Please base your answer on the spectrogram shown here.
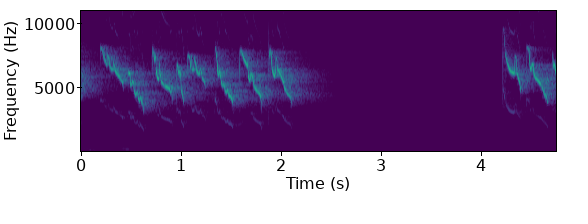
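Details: Oriental white-eye in forest-style song, used to draw an answering challenge from another white-eye: a two-second run of quick, shrill, descending chirps, then silence before a new phrase begins.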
